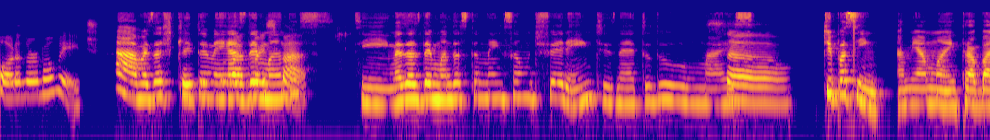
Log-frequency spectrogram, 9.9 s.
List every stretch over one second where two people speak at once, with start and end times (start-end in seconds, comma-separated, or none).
1.8-3.2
